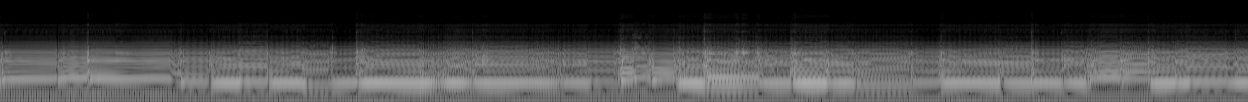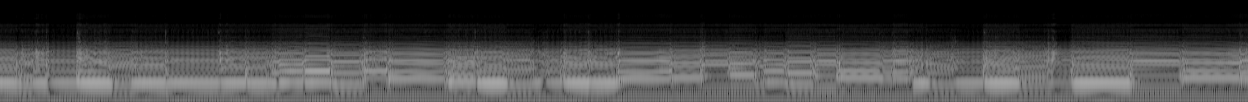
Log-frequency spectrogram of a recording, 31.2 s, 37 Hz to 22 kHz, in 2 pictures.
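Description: Five-string Ibanez GSR205 electric bass tuned to C standard, played through a Big Muff Pi fuzz pedal into a Coxx CB-30 amp: a heavily fuzzed, slow doom-metal riff of held low notes with quicker runs between them.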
